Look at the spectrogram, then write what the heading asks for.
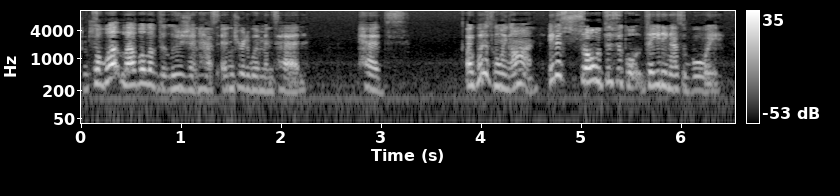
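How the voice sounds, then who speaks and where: Exasperated woman ranting fast. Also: a little high, animated, darkish tone, a little hiss or hum, rough recording. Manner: exasperated, complaining. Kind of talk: casual vlog rant.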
